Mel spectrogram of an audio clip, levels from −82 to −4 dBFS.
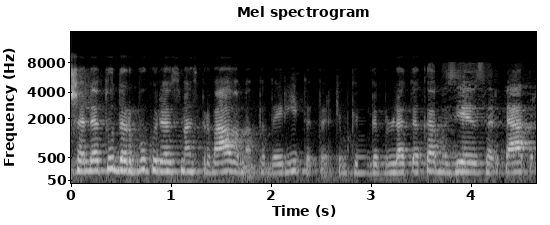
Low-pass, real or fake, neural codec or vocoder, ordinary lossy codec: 7.2 kHz; real; none; Opus, 16 kbps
